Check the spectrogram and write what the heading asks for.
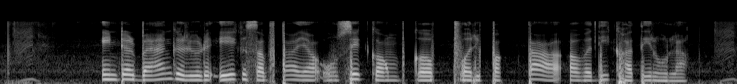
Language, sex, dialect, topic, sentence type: Bhojpuri, female, Western, banking, statement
